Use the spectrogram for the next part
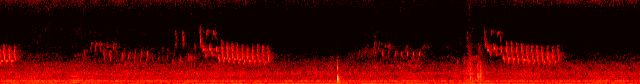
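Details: Huge honey bee swarm, caught in a swarm trap from a wild hive living three years in the woods, gives a steady low droning hum; a sharp click near the middle and faint high chirping bird notes above.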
